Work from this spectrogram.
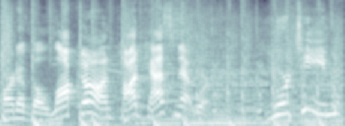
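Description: A woman reads a scripted podcast promo as an announcer. Her voice sits a bit high and moves with very animated intonation, over clear background music. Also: measured pace.

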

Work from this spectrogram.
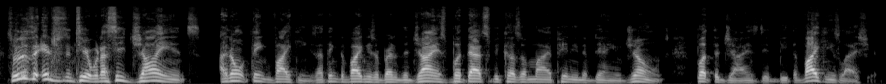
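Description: A middle-aged man hosting a sports podcast, talking casually in a rambling way, his voice a little raspy from shouting. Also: mid-range voice, expressive, fast talker, few pauses, no echo, clean studio sound. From Minnesota, US. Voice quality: slightly raspy. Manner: chatty, rambling with fillers and restarts. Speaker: podcast host.

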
